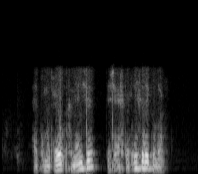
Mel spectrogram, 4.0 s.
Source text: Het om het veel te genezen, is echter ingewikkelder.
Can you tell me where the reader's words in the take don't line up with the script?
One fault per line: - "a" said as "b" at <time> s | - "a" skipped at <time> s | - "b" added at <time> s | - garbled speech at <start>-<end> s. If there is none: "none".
none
